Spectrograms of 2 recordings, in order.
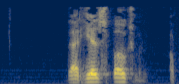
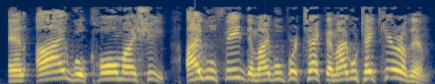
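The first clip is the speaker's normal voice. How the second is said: higher, rising promise of Jesus; preaching; 8 semitones higher, 3 dB louder than usual. Acted. Pastor voicing Jesus the good shepherd, higher and lifting. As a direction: lift each "I will" higher.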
